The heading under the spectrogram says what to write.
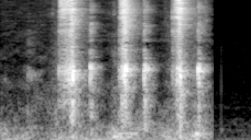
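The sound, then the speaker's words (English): A voice imitates scissors cutting, as a vocal charade for the word cut, with three quick, crisp snipping bursts, each a sharp hiss followed by a smaller click, evenly spaced, then silence. “The correct answer is cut. Sounds a little like scissors, right?”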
